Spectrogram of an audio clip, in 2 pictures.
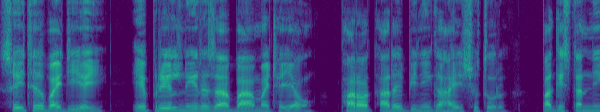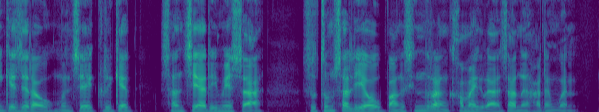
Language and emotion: Bodo, neutral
